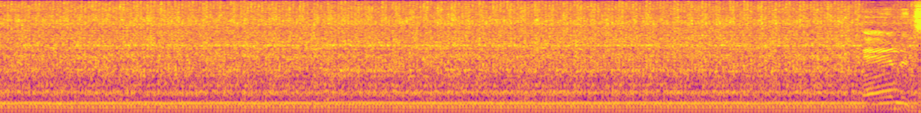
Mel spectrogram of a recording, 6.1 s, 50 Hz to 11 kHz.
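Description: A Kawasaki Ninja H2 motorcycle fitted with a Power Commander V idles loudly and steadily close by, a constant droning engine hum, with a faint brief voice near the end.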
